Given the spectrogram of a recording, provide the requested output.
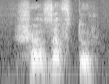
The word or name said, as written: ʃazaftur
